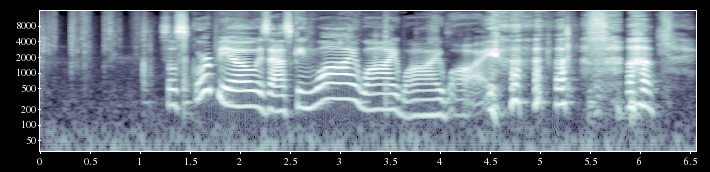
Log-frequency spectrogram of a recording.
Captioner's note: laughs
